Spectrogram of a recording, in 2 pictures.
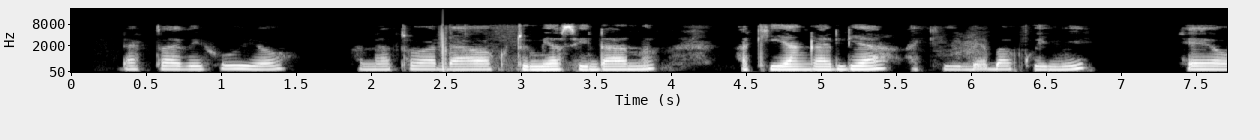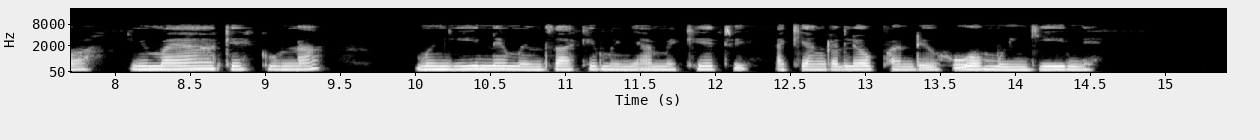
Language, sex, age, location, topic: Swahili, female, 18-24, Kisumu, health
